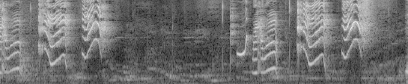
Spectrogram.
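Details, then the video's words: Pet parrot talking, said to be saying "mummy papa": short bursts of high, wavering, speech-like syllables with sweeping rising and falling tones, in clusters around one and two seconds apart with quiet gaps between. "Mummy pappa talking parrot🦜🦜 || mithu hu mithu || मम्मी पापा बोलने वाला तोता"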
